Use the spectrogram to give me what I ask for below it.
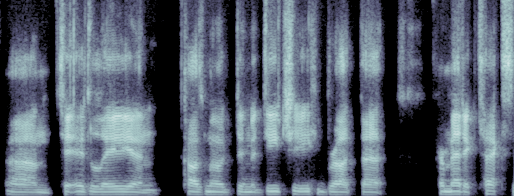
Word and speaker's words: Medici: so many Americans and they say Medici you know but in in Europe like we say Medici Medici and I've been there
